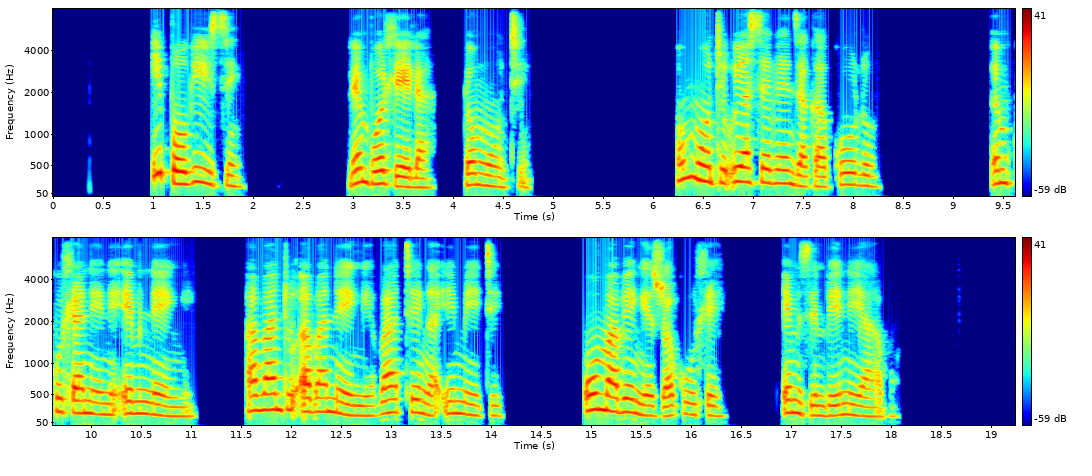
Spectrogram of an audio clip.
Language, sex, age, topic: North Ndebele, female, 18-24, health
